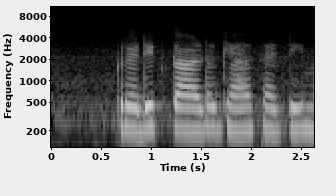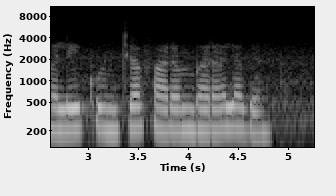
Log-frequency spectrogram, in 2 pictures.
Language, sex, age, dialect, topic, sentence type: Marathi, female, 18-24, Varhadi, banking, question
